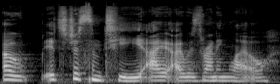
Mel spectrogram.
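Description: A woman's voice: on the low side, normal speed. An actress playing a weary, guarded woman who has given up on love, speaking hesitantly in a naturalistic audio drama style. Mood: softening, tentative. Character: weary, disillusioned woman who stopped believing in soulmates.

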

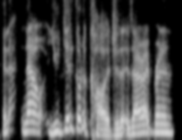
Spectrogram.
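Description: A man's voice: high-pitched, very animated, quick pace, creaky, slightly rough, no echo. Chatty male podcast host, close dry sound. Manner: talkative, effusively affirming. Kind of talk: casual conversational interview.

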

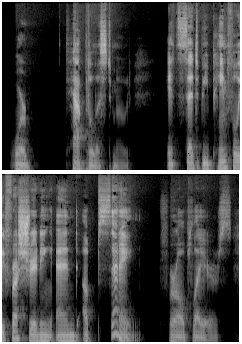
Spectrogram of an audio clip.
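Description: A man playing a mild-mannered, unsure young newcomer with a halting delivery in an audio drama. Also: medium pitch, natural voice.

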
